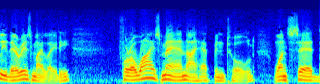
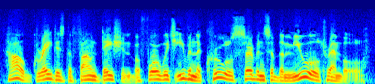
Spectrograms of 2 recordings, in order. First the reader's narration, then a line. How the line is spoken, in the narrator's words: Magnifico Giganticus, once Bobo, exclaimed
